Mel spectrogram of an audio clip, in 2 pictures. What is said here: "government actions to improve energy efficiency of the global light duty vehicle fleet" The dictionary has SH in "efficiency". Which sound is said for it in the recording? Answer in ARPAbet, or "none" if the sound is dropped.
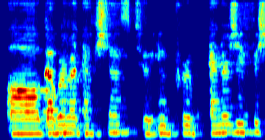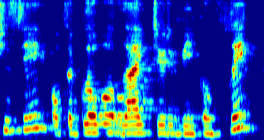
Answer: SH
